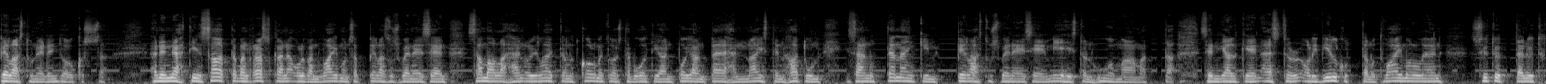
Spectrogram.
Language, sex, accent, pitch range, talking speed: Finnish, male, native, 125-145 Hz, 120 wpm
